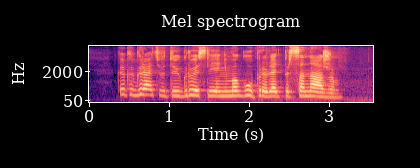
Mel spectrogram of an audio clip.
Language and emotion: Russian, angry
